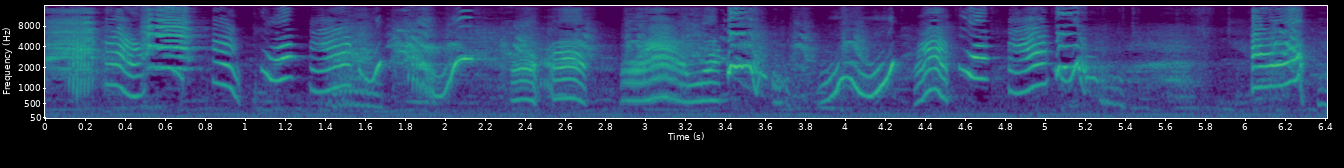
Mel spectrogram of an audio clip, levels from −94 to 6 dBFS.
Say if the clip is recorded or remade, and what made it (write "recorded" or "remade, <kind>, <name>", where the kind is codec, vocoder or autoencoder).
recorded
